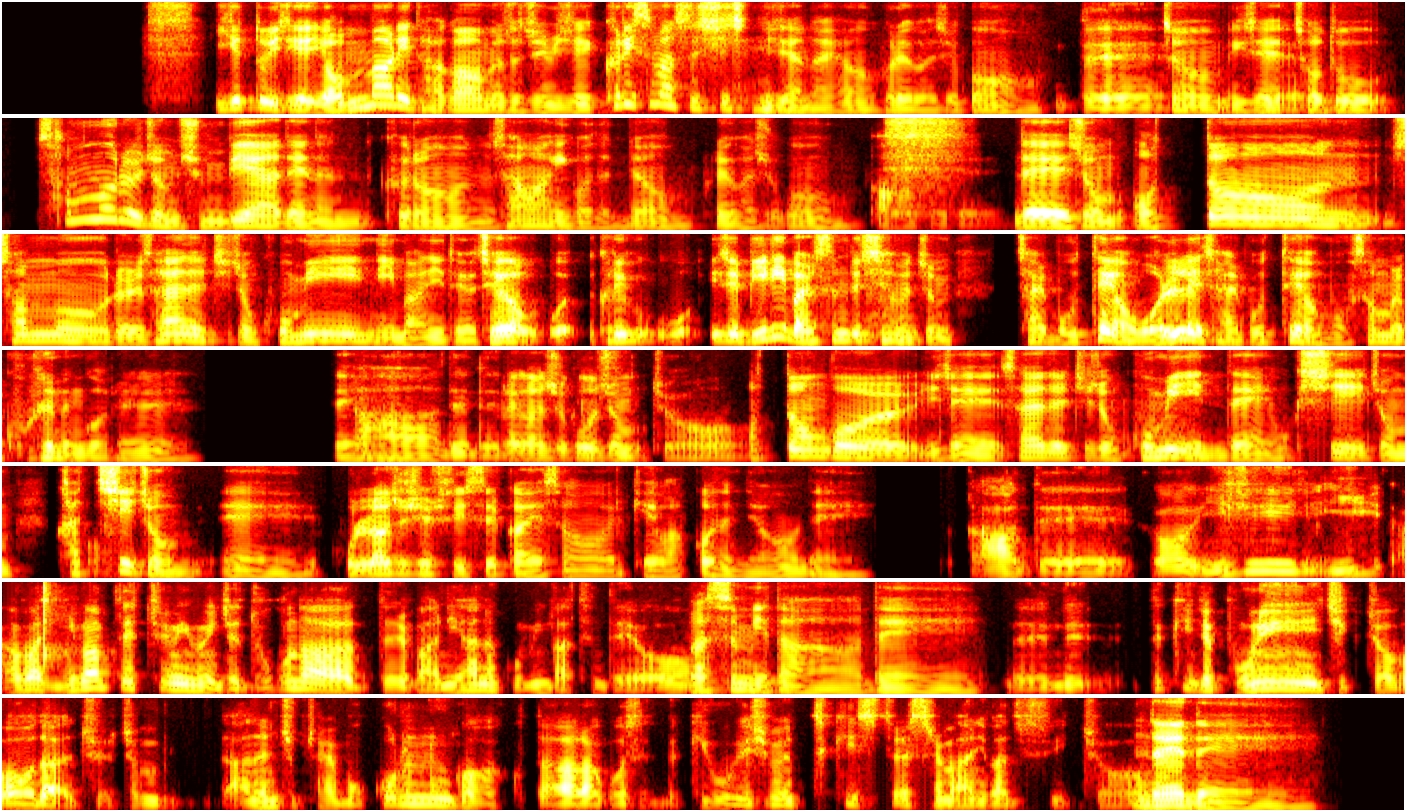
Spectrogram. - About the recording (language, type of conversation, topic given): Korean, advice, 누군가에게 줄 선물을 고를 때 무엇을 먼저 고려해야 하나요?
- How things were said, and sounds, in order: tapping; laughing while speaking: "시즌이잖아요"; other background noise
